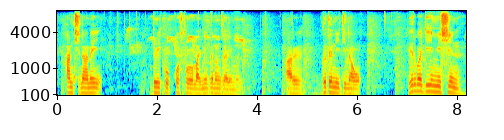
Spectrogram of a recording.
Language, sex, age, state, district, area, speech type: Bodo, male, 45-60, Assam, Udalguri, rural, spontaneous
